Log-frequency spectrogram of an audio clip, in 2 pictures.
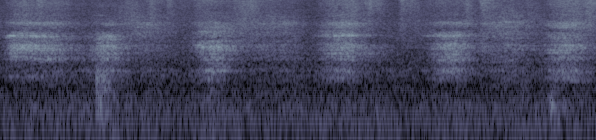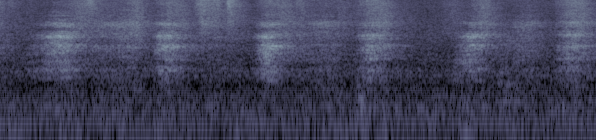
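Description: A man breathing hard in short, sharp puffs, just over one a second, in time with the twists of a bodyweight Russian twist: the breathing of sustained ab exertion.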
